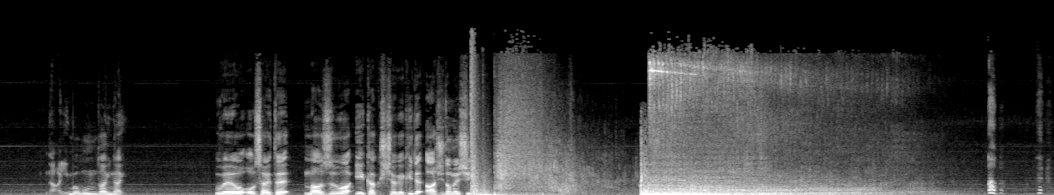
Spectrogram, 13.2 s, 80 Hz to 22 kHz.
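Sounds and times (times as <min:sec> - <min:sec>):
speech: 0:00.6 - 0:01.6, 0:02.7 - 0:06.2
anti-aircraft missile explosion striking an aircraft in a combat game: 0:05.9 - 0:12.3.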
